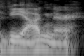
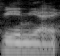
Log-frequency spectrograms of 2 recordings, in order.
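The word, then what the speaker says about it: Viognier: like oh this this reminds me a lot of v ogner because i was like you know that's you know how it's spelled i didn't even think like google how it was pronounced and brad was like it's pronounced being yay and i was like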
